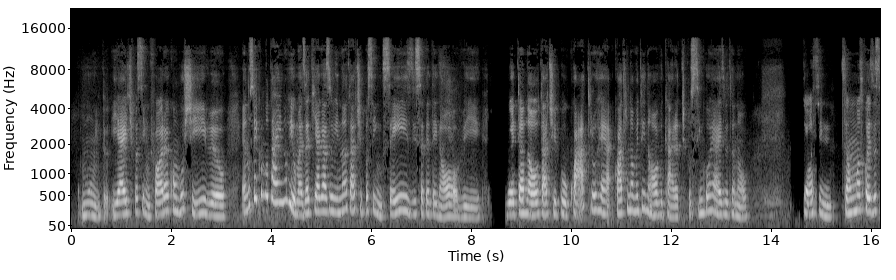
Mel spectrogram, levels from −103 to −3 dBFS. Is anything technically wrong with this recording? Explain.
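Yes. There are four lost packets rebuilt from error correction, one at 1.09 to 1.11 s and three at 4.61 to 4.71 s. Each stretch came from a low-bitrate copy sent in the next packet, so the speech has no gap. The 20 ms and 60 ms patches sound briefly rough and noisy.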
